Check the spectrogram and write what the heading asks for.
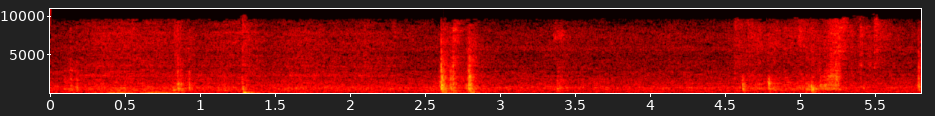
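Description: Handling noises on a kitchen counter: a low rumble, then a sharp knock about a second in, followed by a pair of clicks and a few lighter taps near the end.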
